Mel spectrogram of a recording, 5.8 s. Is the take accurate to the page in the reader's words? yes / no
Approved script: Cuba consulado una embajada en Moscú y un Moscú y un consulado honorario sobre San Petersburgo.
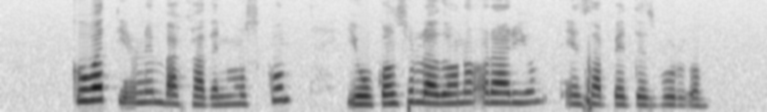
no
